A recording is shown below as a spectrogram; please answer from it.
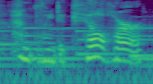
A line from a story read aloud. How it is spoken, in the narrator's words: mumbled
